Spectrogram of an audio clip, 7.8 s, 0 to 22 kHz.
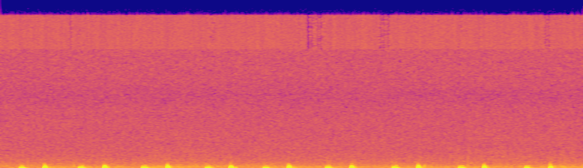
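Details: Male ASMR recording of heart sounds only, no talking: steady low thumping heartbeat at about 70 beats a minute, two sounds per beat, faint hum behind; normal heart sounds.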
